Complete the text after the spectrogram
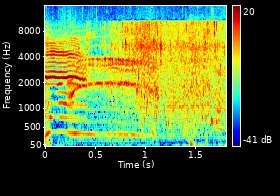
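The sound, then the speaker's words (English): A loud splash into water with churning, bubbling noise, while a high tonal whine glides downward over it; brief, with no talking. “I go deep into the water right now.”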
